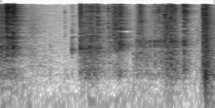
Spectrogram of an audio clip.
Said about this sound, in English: Chris Kimball rustles through my cabinets and drawers.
